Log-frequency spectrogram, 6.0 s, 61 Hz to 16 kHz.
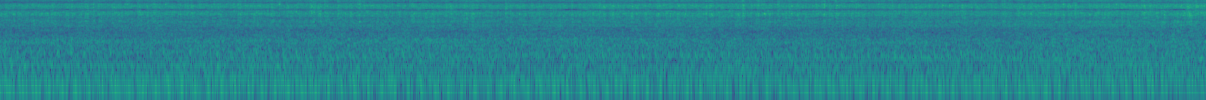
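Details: MEP-802A diesel generator bought at auction, after fixing no-fuel fault by unplugging fuel level switch; warm, a little over 160 on temp; steady low diesel drone, even unchanging beat, no knocks or hunting; running healthy.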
